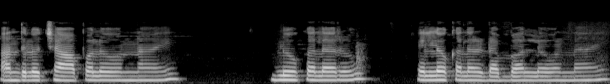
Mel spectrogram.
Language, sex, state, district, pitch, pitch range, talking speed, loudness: Telugu, female, Telangana, Mahabubabad, 195 Hz, 190-205 Hz, 90 wpm, -16 LUFS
